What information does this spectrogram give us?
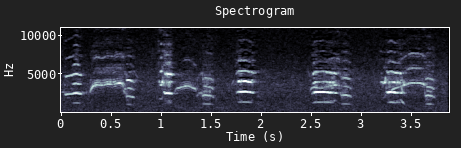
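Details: At a Hungarian nest in Tiszalök on June 2, 2024, a female common buzzard feeds two young. Five short, high, reedy whistles come in separate bursts. Some bend downward at the tail, and there are pauses between them.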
